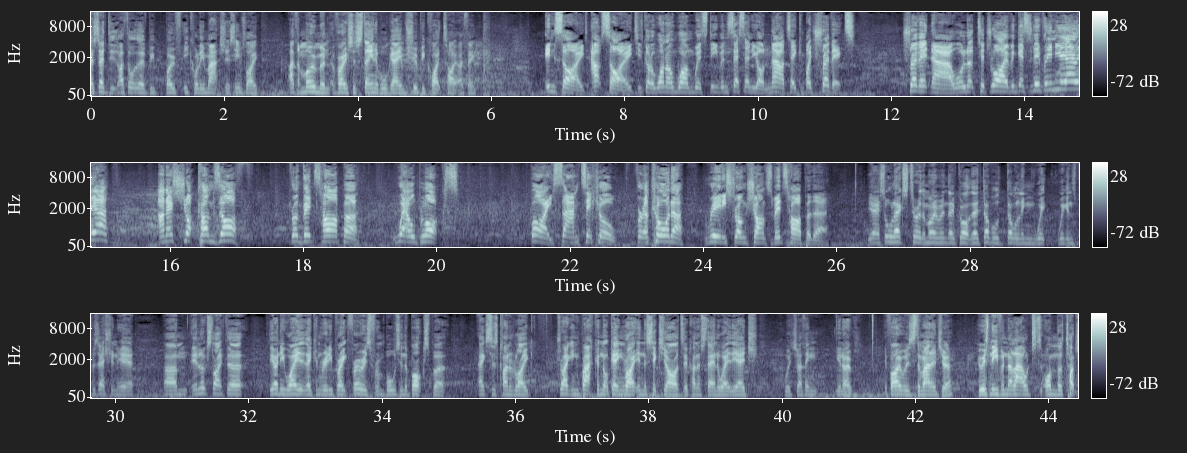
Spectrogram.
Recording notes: Live commentary. XpressionFM Sport commentary.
